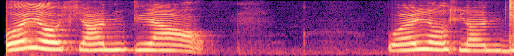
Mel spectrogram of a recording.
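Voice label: "xiang1jiao1", Mandarin Chinese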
